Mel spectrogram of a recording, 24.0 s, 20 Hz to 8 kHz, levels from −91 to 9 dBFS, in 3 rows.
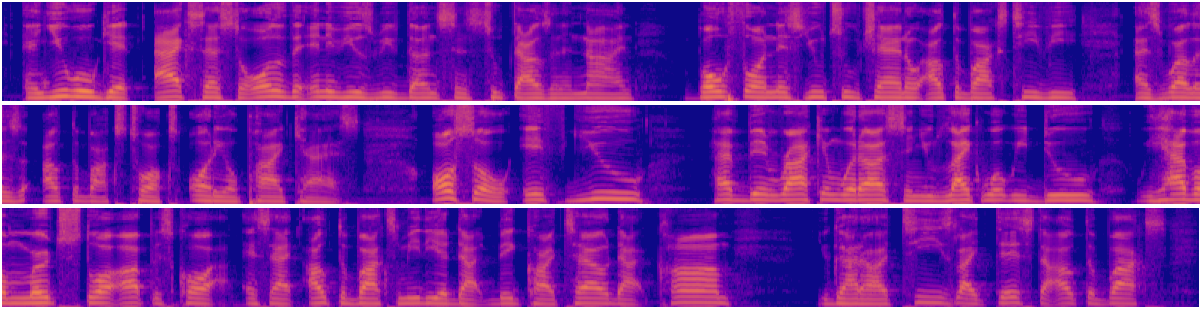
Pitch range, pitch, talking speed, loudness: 135-160 Hz, 150 Hz, 170 wpm, -32 LUFS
